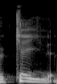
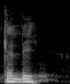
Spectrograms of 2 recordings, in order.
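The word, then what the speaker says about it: Kalle: Oui, pourquoi Parce qu'en fait, toi, tu le prononces comme la, nourriture verte, là, le truc, les gens. Le, le légume, le kale. Non, c'est Calais.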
